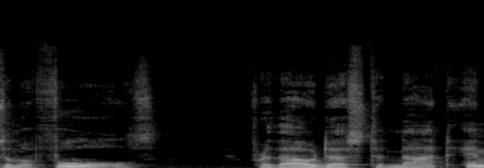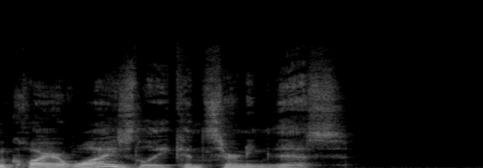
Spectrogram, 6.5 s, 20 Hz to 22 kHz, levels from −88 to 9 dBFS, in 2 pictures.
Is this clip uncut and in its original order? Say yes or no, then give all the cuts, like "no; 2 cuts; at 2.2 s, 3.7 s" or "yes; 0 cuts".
no; 1 cut; at 1.5 s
